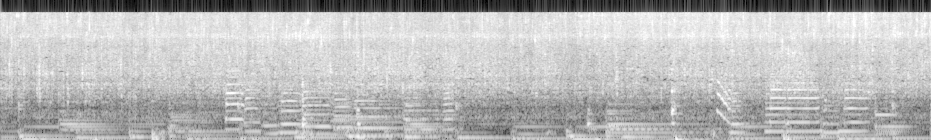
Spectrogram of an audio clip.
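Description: Sliced potatoes, bell peppers and onions sizzling as they sauté in oil and butter in a pan, stirred with a spatula. Background music with a melody of changing notes plays over the frying.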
